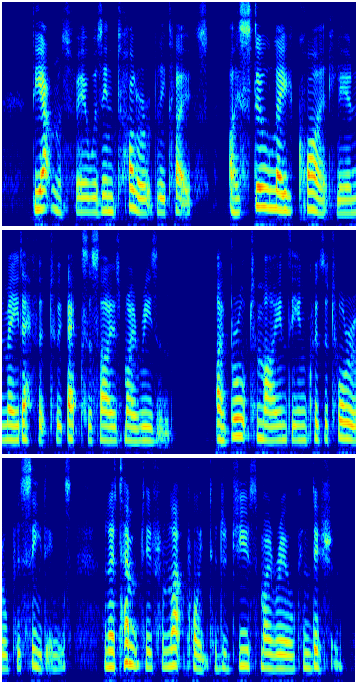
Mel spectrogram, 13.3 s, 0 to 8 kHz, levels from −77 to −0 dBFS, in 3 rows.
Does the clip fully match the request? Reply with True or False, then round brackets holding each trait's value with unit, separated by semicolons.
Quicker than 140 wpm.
True (150 wpm)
